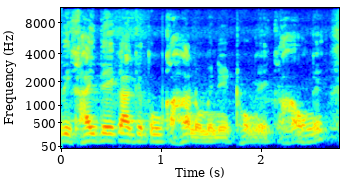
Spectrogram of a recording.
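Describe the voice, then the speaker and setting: Noticeable background noise sits under this voice. A man speaks at a fairly high pitch. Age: 60s. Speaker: politician. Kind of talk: interview.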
